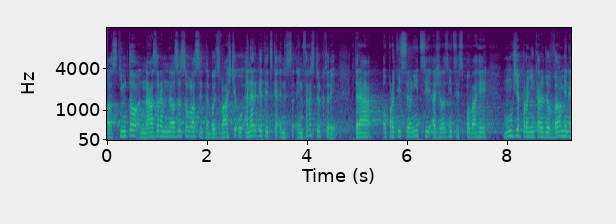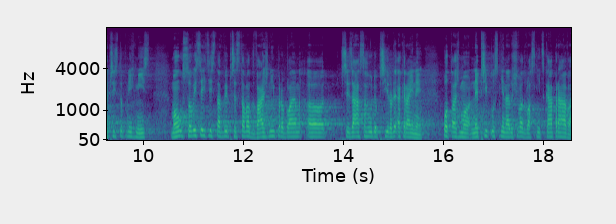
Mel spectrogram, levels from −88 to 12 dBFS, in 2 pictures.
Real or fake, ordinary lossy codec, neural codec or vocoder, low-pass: fake; MP3, 96 kbps; vocoder, 44.1 kHz, 128 mel bands every 512 samples, BigVGAN v2; 14.4 kHz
